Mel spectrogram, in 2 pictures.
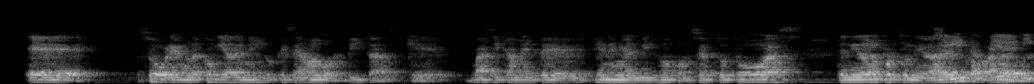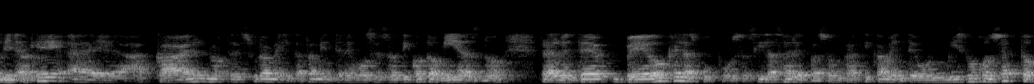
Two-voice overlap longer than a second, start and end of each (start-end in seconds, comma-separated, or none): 9.3-10.8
